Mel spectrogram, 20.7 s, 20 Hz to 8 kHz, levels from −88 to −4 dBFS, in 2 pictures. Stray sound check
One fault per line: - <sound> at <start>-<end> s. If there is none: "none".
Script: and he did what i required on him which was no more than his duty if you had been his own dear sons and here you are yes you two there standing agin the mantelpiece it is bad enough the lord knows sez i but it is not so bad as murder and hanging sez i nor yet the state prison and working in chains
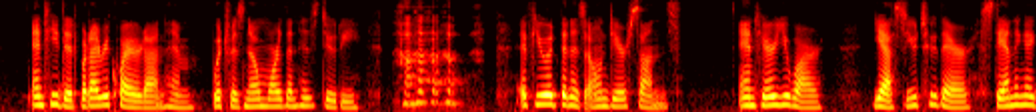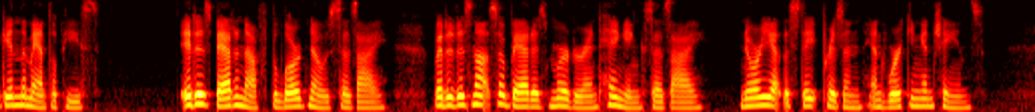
- laugh at 3.9-4.9 s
